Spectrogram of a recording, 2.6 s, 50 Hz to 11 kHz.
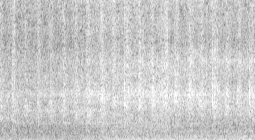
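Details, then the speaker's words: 2000 Lincoln Town Car 4.6 L V8, low on fuel: steady idle with a quick, even ticking knock over a hissy exhaust; owner suspects a fuel knock and possibly the catalytic converters, cause not confirmed. "now you can hear it definitely got a fuel knock or something like that of some sort so there's gonna be some playing with it"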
